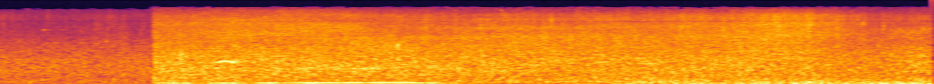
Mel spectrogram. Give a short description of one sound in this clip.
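Wind rushes outdoors.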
